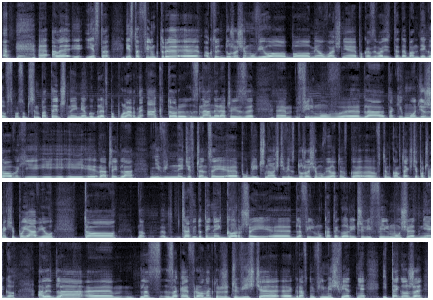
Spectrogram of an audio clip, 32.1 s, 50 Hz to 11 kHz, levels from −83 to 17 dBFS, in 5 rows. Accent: native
